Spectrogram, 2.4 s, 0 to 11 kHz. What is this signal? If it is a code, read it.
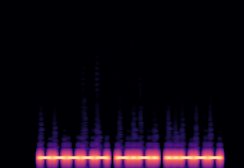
Morse code, heard as a keyed tone, about 34 wpm, 700 Hz. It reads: 0C2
